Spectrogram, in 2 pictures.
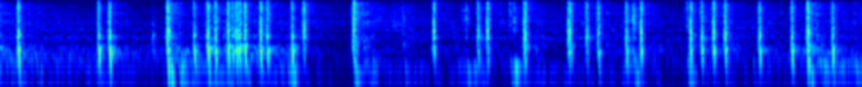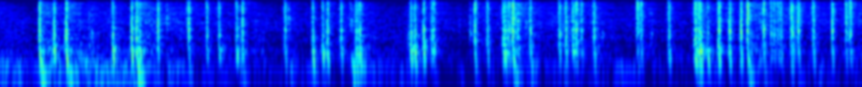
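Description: Fireworks bang and crackle rapidly overhead, one after another.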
